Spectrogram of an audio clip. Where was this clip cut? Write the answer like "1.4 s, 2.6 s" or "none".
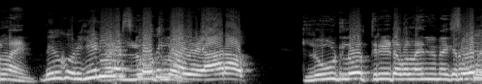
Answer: none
